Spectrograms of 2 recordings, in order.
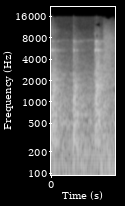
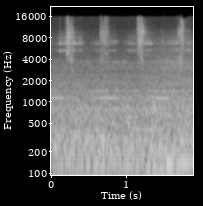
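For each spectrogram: First: sound concrete floor. Second: loose, spalling concrete.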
